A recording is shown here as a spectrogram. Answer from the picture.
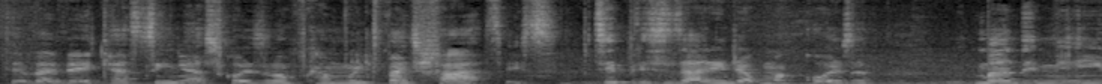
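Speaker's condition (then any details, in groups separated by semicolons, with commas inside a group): Cerebral palsy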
